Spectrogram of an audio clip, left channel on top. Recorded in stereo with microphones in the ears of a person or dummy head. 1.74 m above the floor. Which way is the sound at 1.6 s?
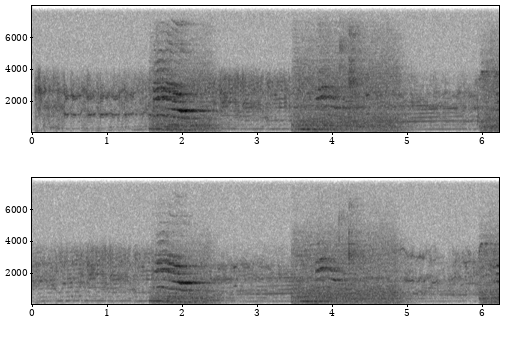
15° left (ahead or behind).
